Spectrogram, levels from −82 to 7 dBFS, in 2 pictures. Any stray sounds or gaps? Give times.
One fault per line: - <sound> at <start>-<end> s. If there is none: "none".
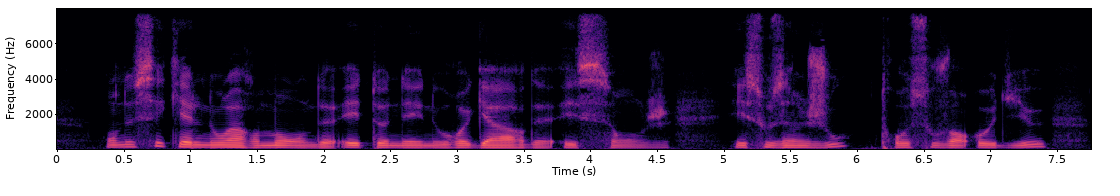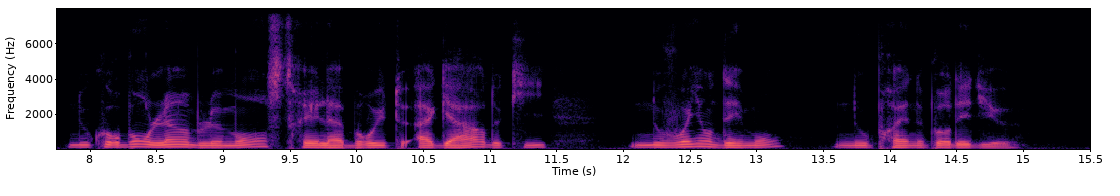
none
